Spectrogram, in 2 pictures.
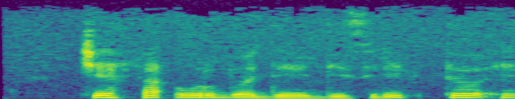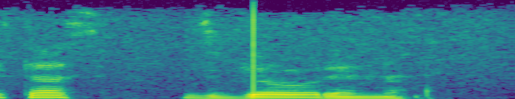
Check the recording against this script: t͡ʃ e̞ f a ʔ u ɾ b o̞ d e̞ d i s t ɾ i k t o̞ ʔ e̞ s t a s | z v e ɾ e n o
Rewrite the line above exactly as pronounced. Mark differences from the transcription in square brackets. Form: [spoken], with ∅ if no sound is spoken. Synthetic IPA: t͡ʃ e̞ f a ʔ u ɾ b o̞ d e̞ d i s t ɾ i k t o̞ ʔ e̞ s t a s | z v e ɾ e n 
